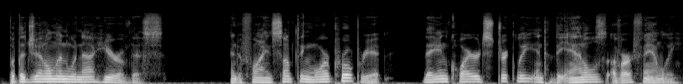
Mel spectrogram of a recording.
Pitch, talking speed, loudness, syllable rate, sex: 105 Hz, 200 wpm, -16 LUFS, 6.6 syllables/s, male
